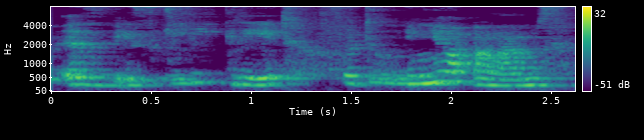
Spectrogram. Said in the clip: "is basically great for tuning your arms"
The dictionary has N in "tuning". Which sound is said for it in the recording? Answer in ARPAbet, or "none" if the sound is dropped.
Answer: none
